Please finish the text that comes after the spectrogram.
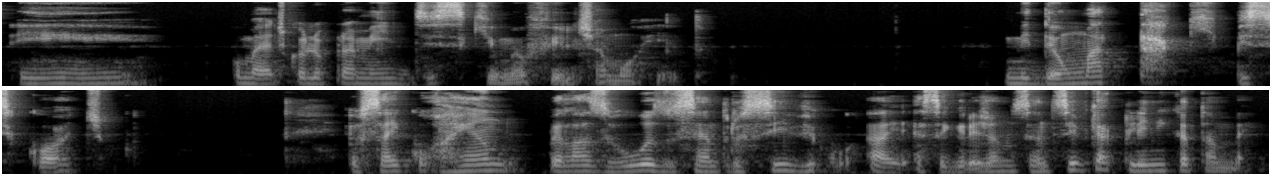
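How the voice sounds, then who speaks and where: A man voicing a distraught woman as she recounts her grief, in a low, subdued retelling. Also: level tone, moderate pace, gravelly, husky. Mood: grieving.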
